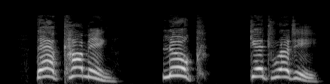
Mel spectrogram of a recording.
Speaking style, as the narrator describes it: the bearded man shouted

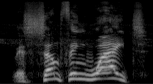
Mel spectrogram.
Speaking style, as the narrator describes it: Jupiter shouted

